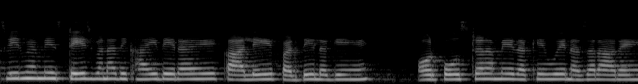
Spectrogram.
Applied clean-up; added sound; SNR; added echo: none; none; none; reverberation time 1.6 s.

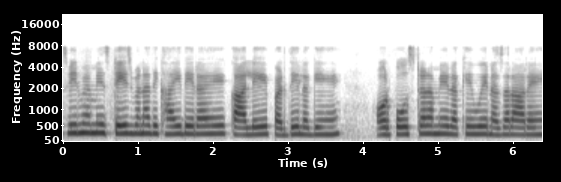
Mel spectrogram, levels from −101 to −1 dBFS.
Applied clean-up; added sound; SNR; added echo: none; none; none; none.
